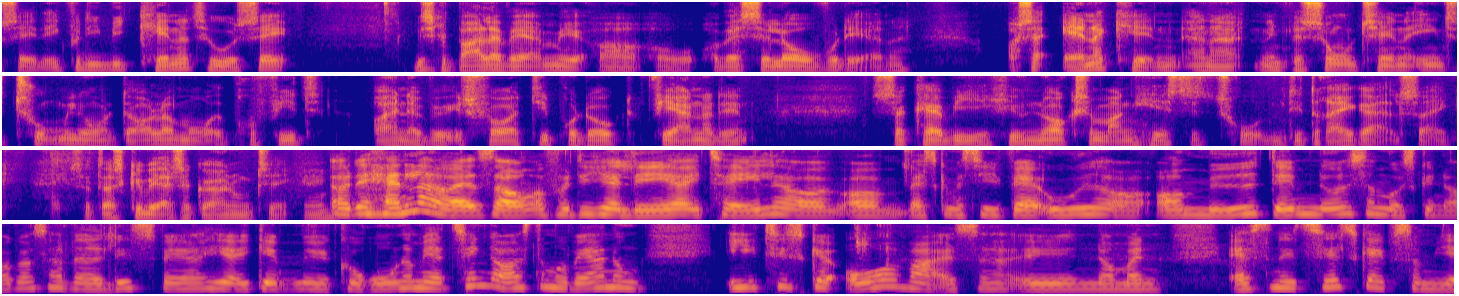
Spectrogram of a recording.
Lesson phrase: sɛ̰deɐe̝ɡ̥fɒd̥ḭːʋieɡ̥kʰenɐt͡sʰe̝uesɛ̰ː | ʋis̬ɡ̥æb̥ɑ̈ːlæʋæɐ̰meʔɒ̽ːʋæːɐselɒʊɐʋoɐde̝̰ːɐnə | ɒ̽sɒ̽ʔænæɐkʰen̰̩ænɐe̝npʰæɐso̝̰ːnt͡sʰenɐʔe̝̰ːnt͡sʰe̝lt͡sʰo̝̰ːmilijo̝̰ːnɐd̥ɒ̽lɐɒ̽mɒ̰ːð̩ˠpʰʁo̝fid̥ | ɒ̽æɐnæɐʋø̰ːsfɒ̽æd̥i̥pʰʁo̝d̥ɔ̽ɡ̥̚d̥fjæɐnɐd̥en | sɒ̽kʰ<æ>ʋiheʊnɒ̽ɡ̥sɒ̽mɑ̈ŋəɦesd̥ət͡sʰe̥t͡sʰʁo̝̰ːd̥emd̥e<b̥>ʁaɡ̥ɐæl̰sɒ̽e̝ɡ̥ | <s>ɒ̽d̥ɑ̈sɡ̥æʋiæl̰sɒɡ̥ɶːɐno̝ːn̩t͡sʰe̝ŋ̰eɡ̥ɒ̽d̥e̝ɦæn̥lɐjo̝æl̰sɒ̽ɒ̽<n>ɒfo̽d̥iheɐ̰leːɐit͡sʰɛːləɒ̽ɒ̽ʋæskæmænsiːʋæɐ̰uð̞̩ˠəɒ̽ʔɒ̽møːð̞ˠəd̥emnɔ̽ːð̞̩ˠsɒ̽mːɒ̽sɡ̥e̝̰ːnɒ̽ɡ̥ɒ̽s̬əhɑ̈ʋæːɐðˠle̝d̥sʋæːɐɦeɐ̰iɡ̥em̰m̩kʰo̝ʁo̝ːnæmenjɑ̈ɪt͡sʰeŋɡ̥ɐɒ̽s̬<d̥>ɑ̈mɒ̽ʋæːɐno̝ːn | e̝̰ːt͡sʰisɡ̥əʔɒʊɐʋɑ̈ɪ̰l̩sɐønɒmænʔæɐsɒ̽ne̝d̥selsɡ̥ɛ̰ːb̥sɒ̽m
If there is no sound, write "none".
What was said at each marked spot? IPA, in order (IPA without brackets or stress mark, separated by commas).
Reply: æ, d̥, s, m, d̥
